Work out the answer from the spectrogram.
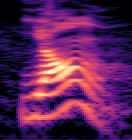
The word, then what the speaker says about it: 영: The first syllable, you could pronounce the vowel first, 여. And then, now that circle looking like consonant was used as the second consonant, so it is going to be pronounced as 응. So, 영.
